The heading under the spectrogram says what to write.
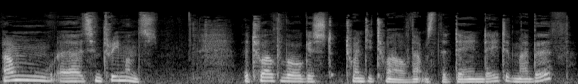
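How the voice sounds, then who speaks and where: An actor playing a wistful, pleading quarantined astronaut who is centuries old and immortal, in science fiction radio drama style. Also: male voice, medium pitch, moderate pace, lightly acted. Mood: wry, resigned. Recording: clearly noisy background ambience.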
